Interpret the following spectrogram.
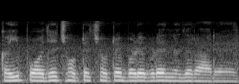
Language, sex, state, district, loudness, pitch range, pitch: Hindi, male, Maharashtra, Chandrapur, -14 LUFS, 165-180 Hz, 175 Hz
